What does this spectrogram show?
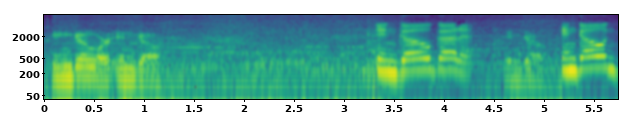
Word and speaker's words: INGO: Spence, can you pronounce what the table's called? Ingo or Ingo? Ingo, got it.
